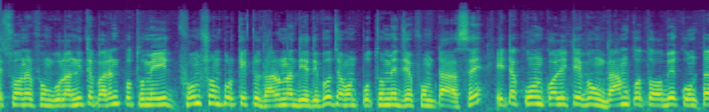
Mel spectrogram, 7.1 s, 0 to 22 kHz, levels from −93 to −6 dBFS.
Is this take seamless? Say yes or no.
yes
